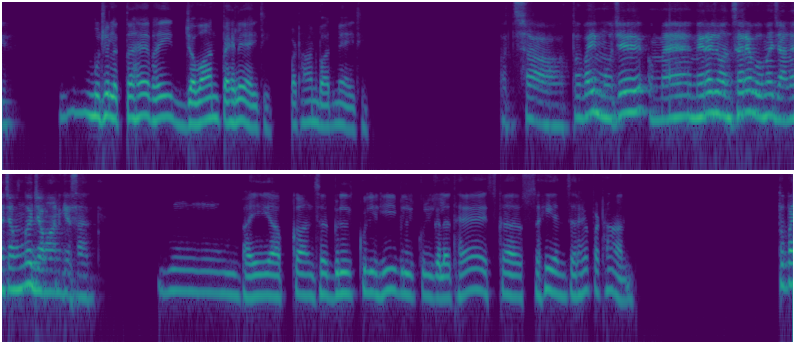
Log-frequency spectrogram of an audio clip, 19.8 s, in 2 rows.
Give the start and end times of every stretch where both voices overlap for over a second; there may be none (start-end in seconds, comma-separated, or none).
none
